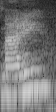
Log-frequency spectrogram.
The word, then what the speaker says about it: Mairi: I thought would work hi my name is Maddie as in William which usually results in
